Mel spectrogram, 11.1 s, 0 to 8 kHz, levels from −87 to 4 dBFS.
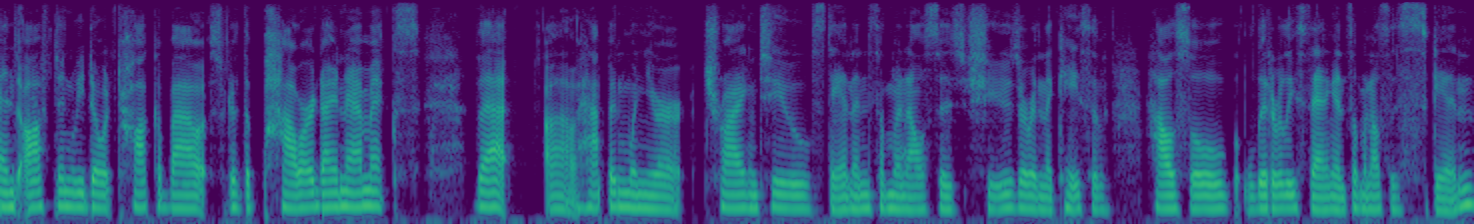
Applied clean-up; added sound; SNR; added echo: neural mask model Resemble Enhance denoiser.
